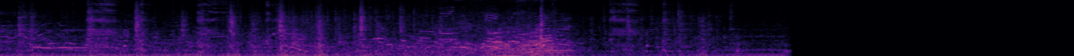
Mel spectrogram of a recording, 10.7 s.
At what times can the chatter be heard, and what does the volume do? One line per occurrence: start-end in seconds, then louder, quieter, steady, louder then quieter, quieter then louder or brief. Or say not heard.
0.0-5.9 quieter then louder.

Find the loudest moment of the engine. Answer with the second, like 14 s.
3 s.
